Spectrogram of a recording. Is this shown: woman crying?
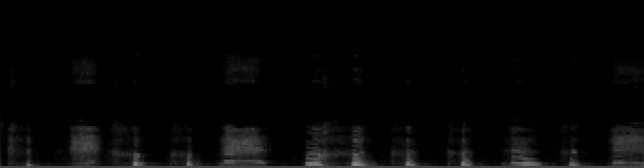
yes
